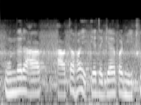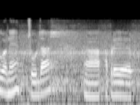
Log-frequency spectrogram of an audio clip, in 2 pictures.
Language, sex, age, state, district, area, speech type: Gujarati, male, 30-45, Gujarat, Narmada, rural, spontaneous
